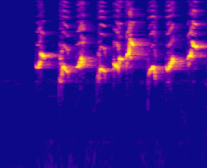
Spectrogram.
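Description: A Greater Green Leafbird sings a quick run of about nine rich, slurred whistles, rising and falling at roughly three notes per second. No other sounds.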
